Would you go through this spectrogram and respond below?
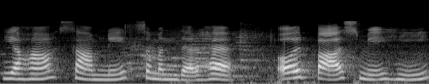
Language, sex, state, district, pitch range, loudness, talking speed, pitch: Hindi, female, Punjab, Pathankot, 230-290 Hz, -15 LUFS, 125 wpm, 250 Hz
